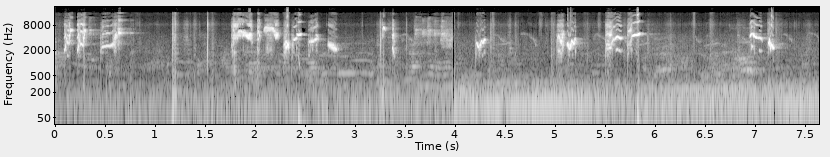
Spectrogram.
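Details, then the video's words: Green cucak female (greater green leafbird) in morning song, giving clusters of high squeaky chirps and short whistles spaced by pauses, with a low hum rising in the background halfway through. "The female Green Cucak bird is chirping well, GREATER GREEN LEARBIRD"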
